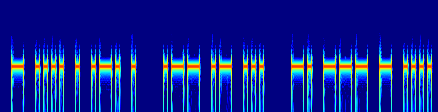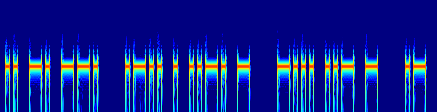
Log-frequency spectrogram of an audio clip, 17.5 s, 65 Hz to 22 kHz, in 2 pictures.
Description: Morse code, heard as a keyed tone, about 15 wpm, 700 Hz. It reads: THERE WAS NOTHING LEFT BUT A
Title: Sentences from Top 1600 Words 15wpm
